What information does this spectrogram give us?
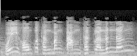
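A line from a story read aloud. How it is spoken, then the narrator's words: Overjoyed shout. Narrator (Vietnamese): gã không nén nổi sung sướng la lên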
